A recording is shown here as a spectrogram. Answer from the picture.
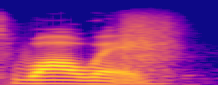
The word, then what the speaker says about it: Huawei: And you are also correct that it is pronounced Huawei. I did not know that.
